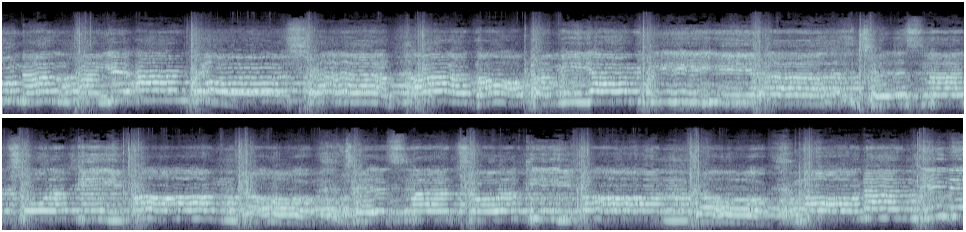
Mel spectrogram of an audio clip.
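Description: A man singing a Muharram devotional lament into a microphone, his amplified voice wavering in long melodic lines. Under it a group of mourners beats their chests in unison, a sharp slap a little more often than once a second.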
